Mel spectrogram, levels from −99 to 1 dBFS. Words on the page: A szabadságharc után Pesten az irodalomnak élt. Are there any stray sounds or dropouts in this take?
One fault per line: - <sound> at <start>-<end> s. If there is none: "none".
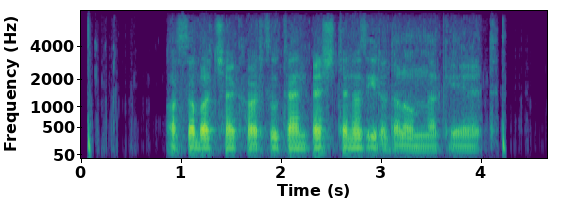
none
